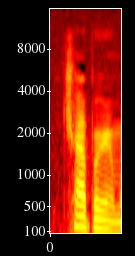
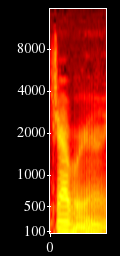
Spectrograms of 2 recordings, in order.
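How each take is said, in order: First: It is said clearly and carefully. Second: It is said fast and mumbled together.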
